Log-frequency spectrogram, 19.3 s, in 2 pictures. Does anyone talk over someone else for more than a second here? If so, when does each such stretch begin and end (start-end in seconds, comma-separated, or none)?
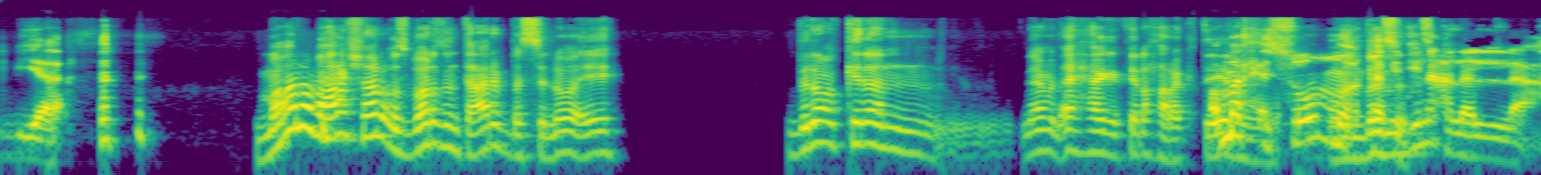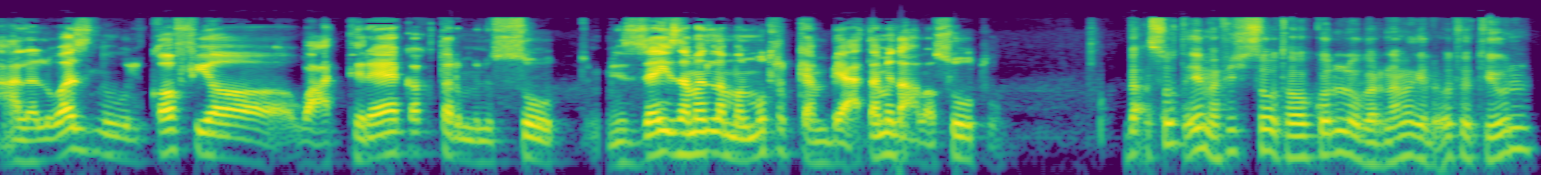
7.6-9.0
